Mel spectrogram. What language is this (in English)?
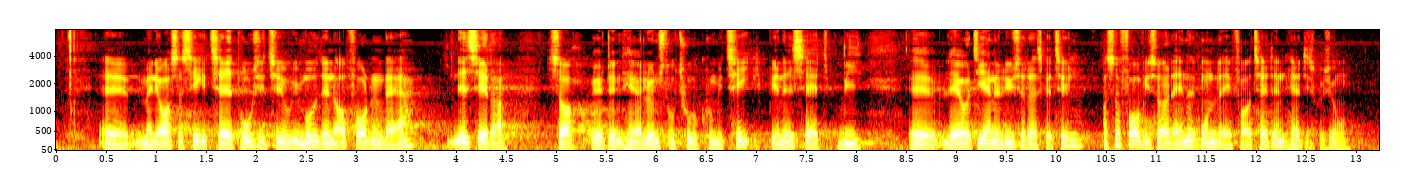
Danish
